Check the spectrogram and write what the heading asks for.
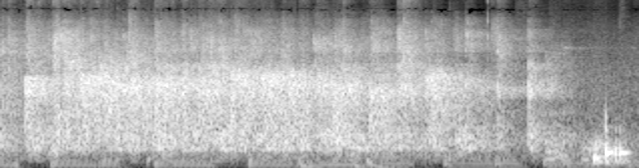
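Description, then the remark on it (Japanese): An audience claps steadily for several seconds to welcome two third-year high school students to a talk session, a dense, continuous patter of applause that holds its level before thinning out slightly at the end, with no talking over it. “じゃあ、ちょっと皆さん拍手でお迎えください。”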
